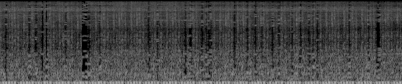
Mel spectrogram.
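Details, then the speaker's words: 1961 GMC K1500 4x4 first run after sitting 15 years, with newer carburetor, coil and electronic ignition module and oil pressure now showing; even, steady low idle with no knocks or misses. "Looks good, sounds good."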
